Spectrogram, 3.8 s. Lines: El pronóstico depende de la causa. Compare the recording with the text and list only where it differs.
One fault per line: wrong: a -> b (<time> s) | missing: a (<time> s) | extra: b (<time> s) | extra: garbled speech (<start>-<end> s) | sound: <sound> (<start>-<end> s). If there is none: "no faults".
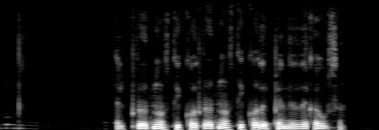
extra: pronóstico (2.0 s)
missing: la (3.1 s)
